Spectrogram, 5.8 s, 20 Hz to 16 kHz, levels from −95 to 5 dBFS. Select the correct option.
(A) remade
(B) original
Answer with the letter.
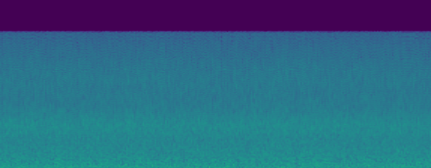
A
